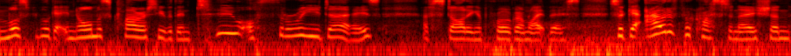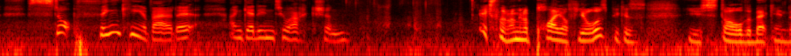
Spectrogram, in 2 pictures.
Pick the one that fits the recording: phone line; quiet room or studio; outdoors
outdoors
